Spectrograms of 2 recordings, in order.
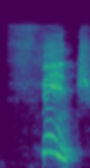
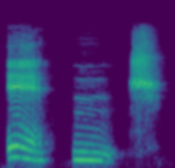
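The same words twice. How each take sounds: First: Said in the usual way. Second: Finch drawn out slowly; stretched blend. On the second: Shown as a demonstration. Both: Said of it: "what you hear [name] blending".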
